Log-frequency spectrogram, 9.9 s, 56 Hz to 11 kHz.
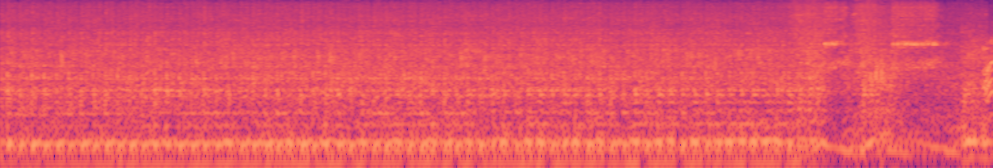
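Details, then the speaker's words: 1968 GMC half-ton V8, first run in 20 years after a carburettor leak fix: steady, fast, even idle at about 1100 rpm, roughly 300 too high, with no knocks and high oil pressure. Vacuum leaks suspected. "a little high, but it's idling. Look at that. We've got a pack idling about, 1100. That's about 300 more than I want it to be."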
